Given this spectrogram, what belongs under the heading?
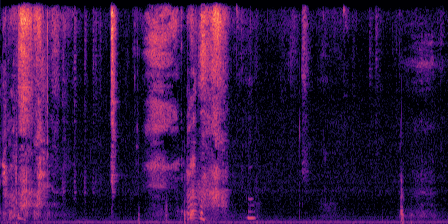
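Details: Repeated sharp sneeze bursts, loudest near three seconds, over low room hum, triggered by inhaling fine airborne pepper dust stirred up while sweeping spilled pepper off the floor; sneeze.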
